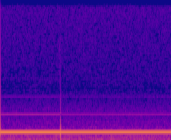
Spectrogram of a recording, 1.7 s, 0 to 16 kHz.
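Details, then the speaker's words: 1990s Micromega Duo Pro 2 DAC, after repair of a background-noise fault traced to a dried-out capacitor: steady pure tone near 1 kHz, almost no hum or hiss, one brief click; output now clean. "mais néanmoins il n'y a plus de problème il n'y a plus du tout problème de le défaut comme il y avait à bord évidemment"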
